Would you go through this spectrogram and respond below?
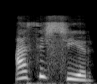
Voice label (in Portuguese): "assistir", Portuguese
